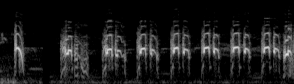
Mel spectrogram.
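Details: Grey francolin calling: a fast series of harsh, grating notes of about three per second, growing steadily louder and more regular as the series goes on, with a brief soft rattle at the start.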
